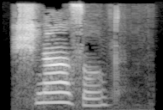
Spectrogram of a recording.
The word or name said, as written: schnozzled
